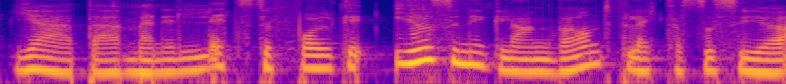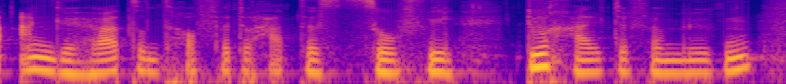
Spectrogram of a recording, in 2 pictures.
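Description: Woman, young adult, low voice, mellow dark tone, earnest podcast pep talk to the listener. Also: moderate pace. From Iran, raised in Austria. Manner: earnest, speaks directly to the listener. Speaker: podcast host. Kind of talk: motivational podcast monologue.

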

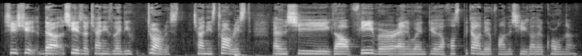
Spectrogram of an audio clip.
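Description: Japanese-accented woman chatting haltingly. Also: lowish voice, fairly even intonation. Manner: halting, searches for English words. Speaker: co-host. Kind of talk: casual chat. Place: home in Japan.

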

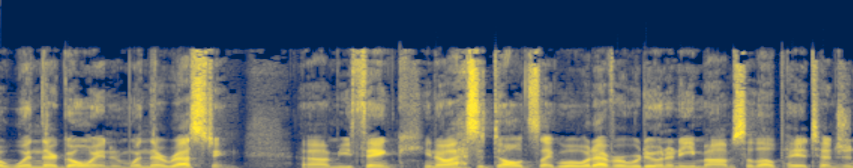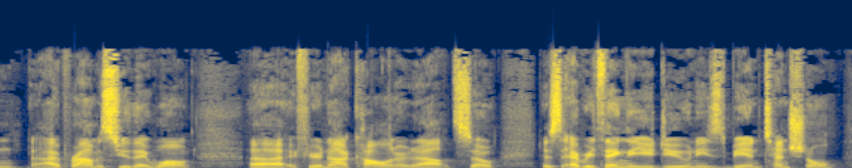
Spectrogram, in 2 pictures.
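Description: Loud, direct man coaching. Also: lowish voice, smooth. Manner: loud, direct, with many ums and restarts. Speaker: fitness coach and podcast host. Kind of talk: casual podcast advice monologue.

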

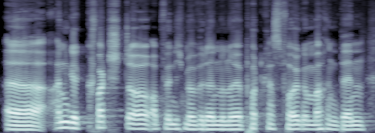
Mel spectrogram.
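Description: A man's voice: medium pitch, fairly even intonation, moderate pace, clear, resonant tone. A man hosting a casual podcast interview, a bit sick and slightly nasal, talking with many hesitant fillers. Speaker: podcast host.

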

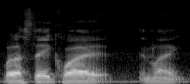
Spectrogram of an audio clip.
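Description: A man's voice: low voice, steady tone, a little slow, dark tone, clear, resonant tone, lo-fi sound. A man co-hosting a podcast in casual chat, laid-back and terse, saying little and explaining less. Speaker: podcast co-host.

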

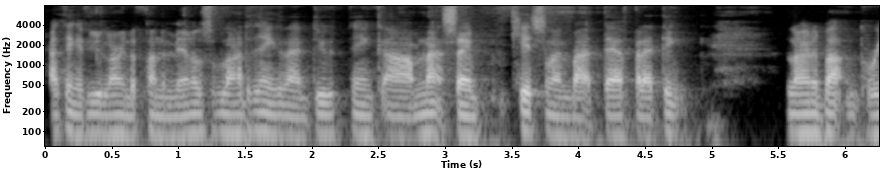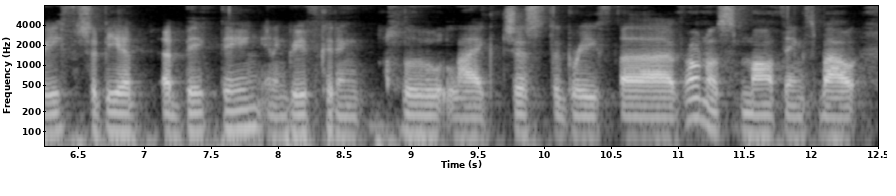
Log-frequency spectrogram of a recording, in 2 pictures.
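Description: A man's voice: low-pitched, normal speed. A man co-hosting a podcast, talking casually in a rambling way with bursts of energy. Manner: rambling, restarts often, animated bursts. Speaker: podcast co-host.

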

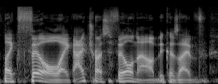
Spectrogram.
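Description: A laid-back man co-hosting a podcast, talking loosely with plenty of fillers and casual swearing. His voice is gravelly with a bright, forward edge. The sound is dry and close. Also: on the low side, moderate pace, no echo, poor audio. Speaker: podcast co-host and musician. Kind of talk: casual chat.

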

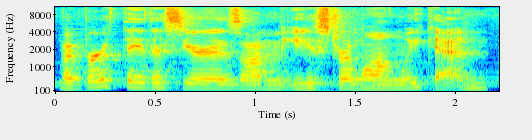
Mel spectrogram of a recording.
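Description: A woman's voice: on the low side, steady tone, brisk, a bit bright, faint music behind. A Canadian woman in her late twenties, co-hosting a podcast in a casual, rambling chat, with a stuffy, sniffly nose. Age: late 20s. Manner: chatty, rambling, laughs often. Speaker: podcast co-host.

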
